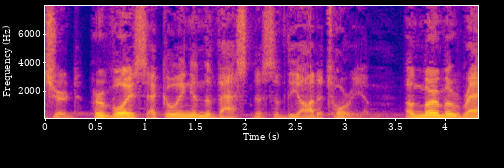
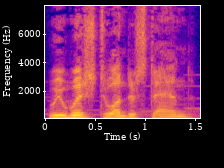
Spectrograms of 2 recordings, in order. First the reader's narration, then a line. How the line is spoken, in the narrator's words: Morgan continued, her voice firm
